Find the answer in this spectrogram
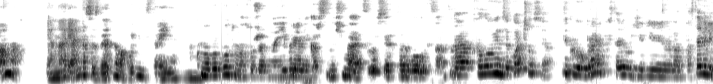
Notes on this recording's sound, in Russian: Звук в выпуске чудит. Не стали рисковать и делать дубль 2.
